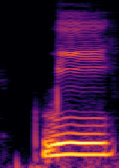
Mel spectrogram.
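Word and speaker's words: مِ: Bi m enggak. Tapi bi mi. Angkat tengah lidah. Rendahkan rahang bawah.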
